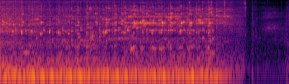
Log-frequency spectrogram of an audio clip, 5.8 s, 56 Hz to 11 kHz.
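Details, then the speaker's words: 1973 Plymouth Fury III with swapped-in V8 after sitting engine-less 7 years, seems to like lots of timing, belt issue possibly from water or power steering pump alignment: steady, even rumble, no knocks or misses, running cleanly until shut off. "Did get it running pretty good. I guess it likes a lot of timing. Yeah, but it sounds good."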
